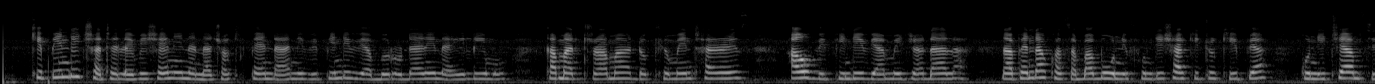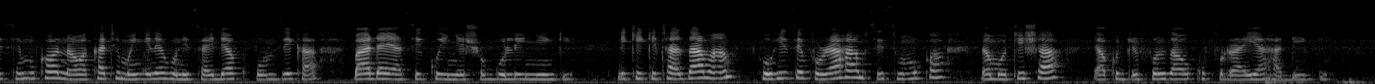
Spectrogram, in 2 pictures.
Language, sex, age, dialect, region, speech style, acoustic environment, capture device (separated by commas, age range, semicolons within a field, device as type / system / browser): Swahili, female, 18-24, Kenya - Mombasa, Kenya, happy, silence, desktop / Windows / Edge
